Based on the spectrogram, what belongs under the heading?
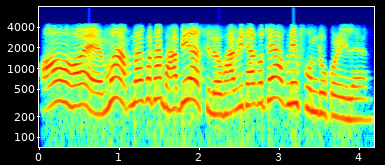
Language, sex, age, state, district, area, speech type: Assamese, female, 30-45, Assam, Kamrup Metropolitan, urban, conversation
